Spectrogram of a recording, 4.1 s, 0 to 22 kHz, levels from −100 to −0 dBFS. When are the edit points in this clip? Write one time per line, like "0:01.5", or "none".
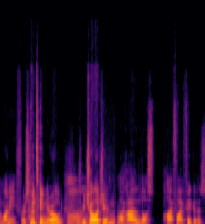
0:02.3
0:03.1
